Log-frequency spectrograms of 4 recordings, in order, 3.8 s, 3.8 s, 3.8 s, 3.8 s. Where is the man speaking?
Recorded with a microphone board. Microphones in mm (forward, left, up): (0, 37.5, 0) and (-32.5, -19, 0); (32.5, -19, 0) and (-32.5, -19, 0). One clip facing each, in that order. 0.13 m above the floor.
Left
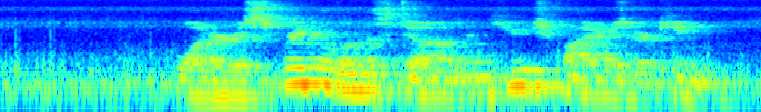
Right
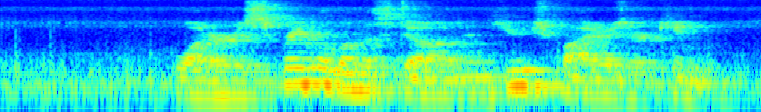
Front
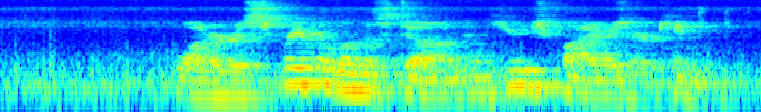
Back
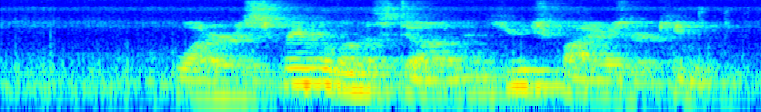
90° right, 2 m.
